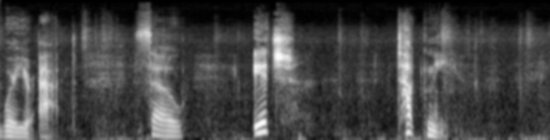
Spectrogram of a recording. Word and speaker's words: Ichetucknee: where you're at so itch tuck knee itch tuck me i believe is the way that it is pronounced and if it's not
